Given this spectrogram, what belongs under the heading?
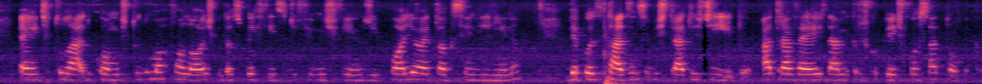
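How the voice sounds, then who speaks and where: A woman at a medium pitch, monotone and flat, at a fairly quick pace amid noticeable background noise. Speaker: graduate student presenter. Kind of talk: academic conference talk. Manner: halting, many fillers.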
